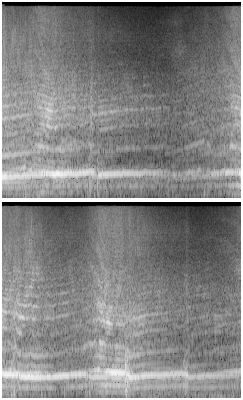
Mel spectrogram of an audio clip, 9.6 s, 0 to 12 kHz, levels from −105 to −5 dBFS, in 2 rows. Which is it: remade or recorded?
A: remade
